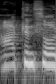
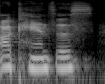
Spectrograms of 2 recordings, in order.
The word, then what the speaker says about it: Arkansas: Arkansas, not our Kansas.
